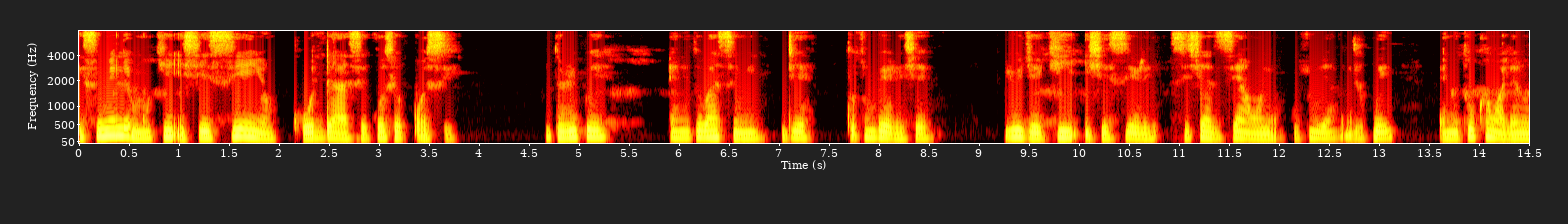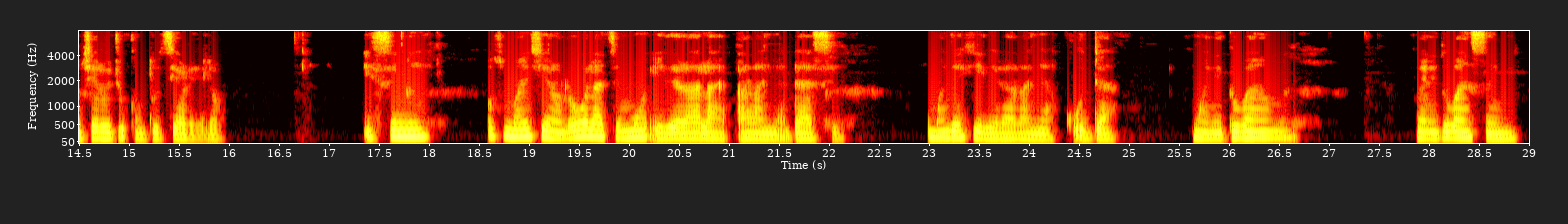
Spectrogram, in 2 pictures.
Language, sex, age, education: Yoruba, female, 30-45, secondary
